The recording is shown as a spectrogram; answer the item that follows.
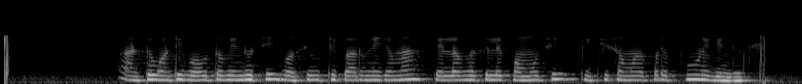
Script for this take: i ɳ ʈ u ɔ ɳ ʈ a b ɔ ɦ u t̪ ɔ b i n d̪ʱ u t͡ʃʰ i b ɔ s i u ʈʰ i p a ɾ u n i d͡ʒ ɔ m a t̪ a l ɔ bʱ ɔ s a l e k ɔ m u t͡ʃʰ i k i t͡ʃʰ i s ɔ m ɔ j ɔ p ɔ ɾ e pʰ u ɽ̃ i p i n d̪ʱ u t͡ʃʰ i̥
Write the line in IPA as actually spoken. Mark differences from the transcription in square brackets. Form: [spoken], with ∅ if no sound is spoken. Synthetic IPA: [a] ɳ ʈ u ɔ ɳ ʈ [i] b ɔ ɦ u t̪ ɔ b i n d̪ʱ u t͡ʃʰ i b ɔ s i u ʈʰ i p a ɾ u n i d͡ʒ ɔ m a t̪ [e] l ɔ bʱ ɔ s [i] l e k ɔ m u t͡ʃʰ i k i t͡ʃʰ i s ɔ m ɔ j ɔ p ɔ ɾ e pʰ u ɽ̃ i [b] i n d̪ʱ u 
